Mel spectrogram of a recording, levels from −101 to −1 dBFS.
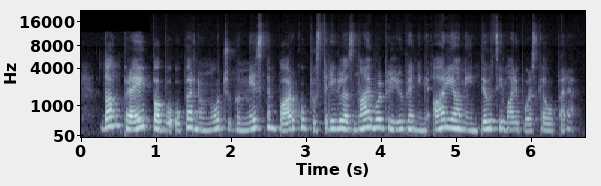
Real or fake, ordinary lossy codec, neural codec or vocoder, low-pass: real; Opus, 24 kbps; none; 19.8 kHz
